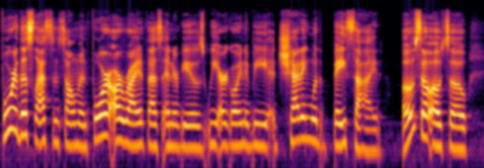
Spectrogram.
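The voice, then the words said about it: Slightly raspy voice. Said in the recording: “my voice is kind of back. So a little raspy”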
